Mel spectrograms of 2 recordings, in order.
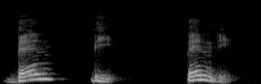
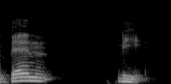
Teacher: And I think it's, generally speaking, just easier if you try and think of it as you say ben, and your tongue goes up and touches your alveolar ridge.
